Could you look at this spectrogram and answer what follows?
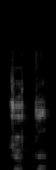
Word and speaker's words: tout: c'est le consenté et généralement on ne prononce pas les consonnes à la fin du mot un autre caractéristique c'est que le mot suivant aussi commence par une consonne alors je ne peux pas faire de liaison et je le prononce tout simplement tout on constate que soit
